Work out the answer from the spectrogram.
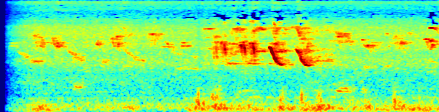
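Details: Bulbuls fighting; short sharp chirps and downward-sliding notes come in quick irregular bursts, getting busier midway, over steady low rumbling background noise.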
